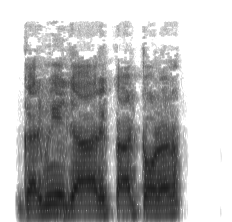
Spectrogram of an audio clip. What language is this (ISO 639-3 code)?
snd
